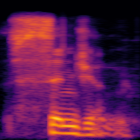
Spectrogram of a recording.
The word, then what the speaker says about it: St. John: And not only that, apparently, the proper pronunciation for that first name is Sinjin. Oh, really? Yeah, it's a weird British thing, and I only know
